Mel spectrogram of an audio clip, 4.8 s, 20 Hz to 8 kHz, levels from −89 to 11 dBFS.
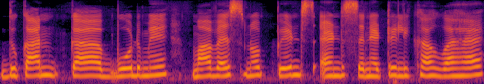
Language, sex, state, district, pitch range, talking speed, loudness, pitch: Hindi, female, Jharkhand, Palamu, 225-240 Hz, 150 wpm, -16 LUFS, 230 Hz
